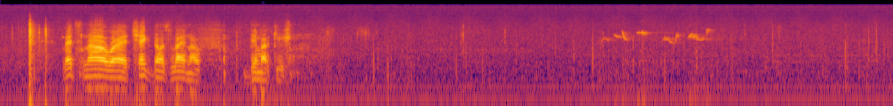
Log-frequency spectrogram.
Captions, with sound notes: Let's now check those lines of demarcation. [birds chirping]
